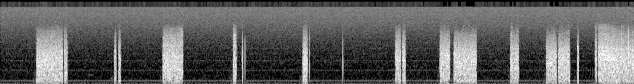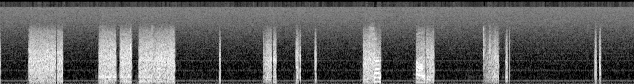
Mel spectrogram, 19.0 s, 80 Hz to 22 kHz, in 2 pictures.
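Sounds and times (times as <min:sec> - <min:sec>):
low electrical hum: 0:00.0 - 0:19.0
harsh static bursts: 0:00.6 - 0:01.0, 0:01.7 - 0:02.8, 0:03.5 - 0:03.7, 0:05.9 - 0:12.2, 0:12.8 - 0:14.3, 0:14.9 - 0:16.1, 0:16.7 - 0:17.2.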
